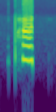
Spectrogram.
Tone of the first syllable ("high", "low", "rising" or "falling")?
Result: high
